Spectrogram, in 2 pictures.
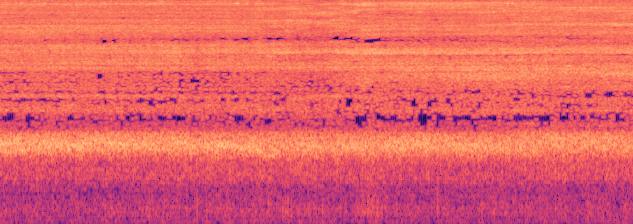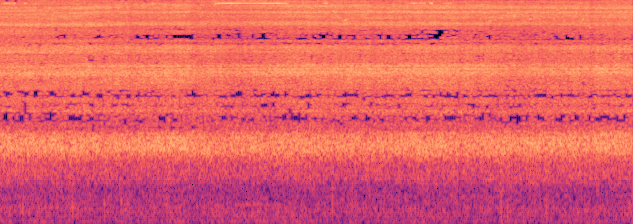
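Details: Ultrasonic dental scaling removing tartar (calculus) from teeth: a steady high-pitched whine with hissing water spray and suction.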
